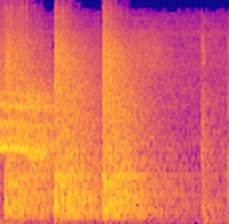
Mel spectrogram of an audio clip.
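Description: Theatre jazz band finishing a number: a loud held final note cuts off about half a second in, followed by two drum-and-cymbal hits half a second apart that ring out and fade.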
